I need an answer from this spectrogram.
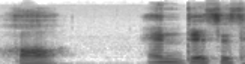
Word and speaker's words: ㅓ: All has the sound of when you were trying to answer a question and go, That sound is how to pronounce it. Just adjust the length into one syllable, and there we go.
